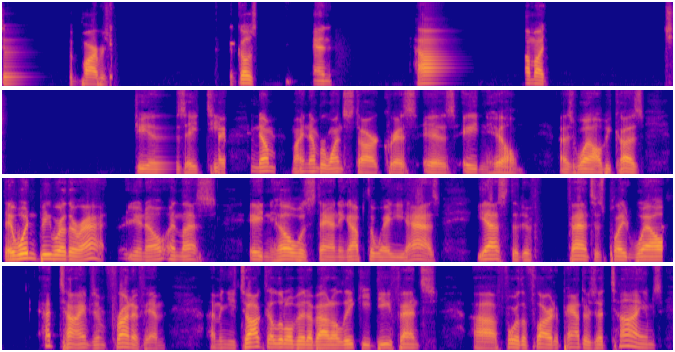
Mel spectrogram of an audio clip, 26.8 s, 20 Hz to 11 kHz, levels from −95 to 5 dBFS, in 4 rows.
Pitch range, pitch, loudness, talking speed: 120-145 Hz, 130 Hz, -24 LUFS, 150 wpm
